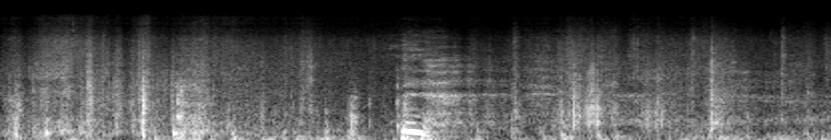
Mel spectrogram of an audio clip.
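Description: Scuffs, scrapes and clicks of a person scrambling over a breakdown pile of lava rock, with a brief vocal sound about three seconds in.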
